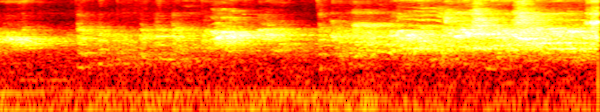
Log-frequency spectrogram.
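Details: Happy budgerigar chatter: steady high scratchy warbling and squeaky chirps, growing a little louder and brighter toward the end.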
